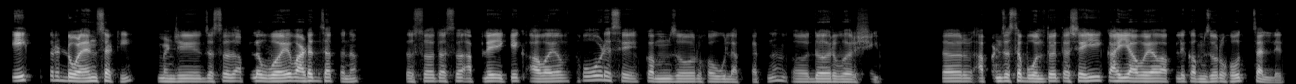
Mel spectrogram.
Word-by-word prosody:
एक 190 +2 +6
तर 195 - -4
डोळ्यांसाठी 155 -1 +4 0.3
म्हणजे 140 -1 -2 0.2
जसं 155 +2 -2
आपलं 155 +1 -2
वय 150 +2 +6
वाढत 160 0 +4
जातं 160 -4 -3
ना, 135 - -5 0.5
तसं-तसं 150 +1 -4
आपले 145 +2 0
एक-एक 155 +2 -2
अवयव 140 +2 +1
थोडेसे 185 -6 -2
कमजोर 135 -1 -2
होऊ 130 -1 -4
लागतात 115 -1 -9
ना 165 +5 -9
अ, 130 0 -6
दरवर्षी. 125 -3 -1 0.7
तर 145 0 0
आपण 155 +2 -4
जसं 155 +1 +1
बोलतो 140 +2 +1
आहे, 155 - +1
तसेही 160 +4 +3
काही 155 -1 +6
अवयव 140 -1 +4
आपले 140 +1 -3
कमजोर 140 0 -2
होत 145 +2 0
चाललेत. 100 -2 -2
145 Hz, 155 wpm, -23 LUFS, 135-155 Hz, 0.7 s, एक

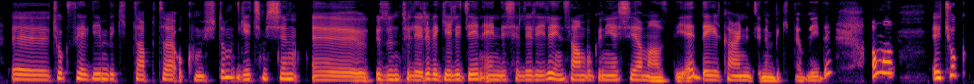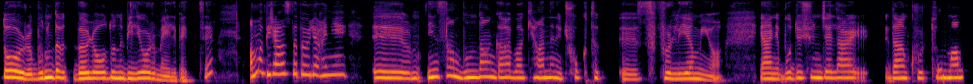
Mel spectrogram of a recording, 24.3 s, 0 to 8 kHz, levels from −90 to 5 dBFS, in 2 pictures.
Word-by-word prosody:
eee, 165 -2 -3
çok 200 +7 -3
sevdiğim 185 -2 -2
bir 180 - -6
kitapta 165 -1 -7
okumuştum: 230 - -4
"Geçmişin, 185 -1 -2 0.2
eee, 140 -4 -3
üzüntüleri 165 0 -2
ve 175 - +2
geleceğin 170 +3 -1
endişeleriyle 155 +2 -3
insan 165 -3 -2
bugünü 155 0 -6
yaşayamaz" 150 -7 -2
diye, 240 - -2
Dale 155 -1 -1
Carnegie'nin 140 -4 -1
bir 110 - -8
kitabıydı. 130 - -6 0.5
Ama, 400 -1 +2 0.5
eee, 220 0 +6
çok 315 +8 -5
doğru, 215 -7 +7
bunun 235 +3 +9
da 225 -3 +3
böyle 200 +2 +6
olduğunu 210 0 +5
biliyorum 200 -2 +4
elbette. 130 - -6 0.5
Ama - - +2
biraz 360 +2 0
da, 365 0 -4
böyle, 335 -1 -1
hani, 330 +1 -3 0.3
emm, 215 -2 +2
insan 260 0 +4
bundan 240 +2 +5
galiba 235 -1 -1
kendini 225 -2 +2
çok 225 +3 -11
da, 220 - -1 0.3
eee, 175 -1 -6
sıfırlayamıyor. 190 -4 0 0.5
Yani, 190 -1 -1
bu 210 -1 -2
düşüncelerden 220 -1 -1
kurtulmam, 230 +1 +1
195 Hz, 120 wpm, -18 LUFS, 160-230 Hz, 0.5 s, bunun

